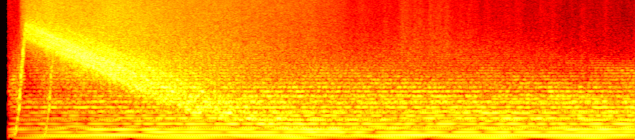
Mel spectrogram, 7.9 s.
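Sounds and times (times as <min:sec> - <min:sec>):
synth pad sweep hiss: 0:00.1 - 0:07.8.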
